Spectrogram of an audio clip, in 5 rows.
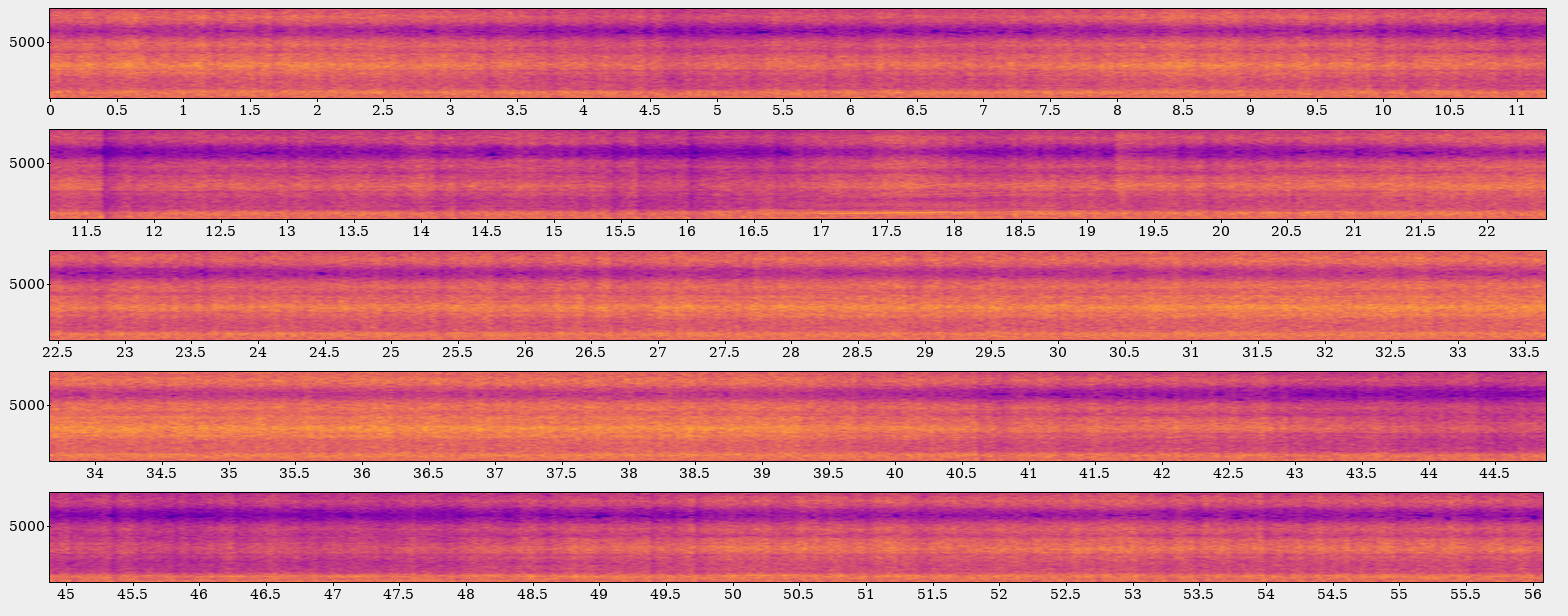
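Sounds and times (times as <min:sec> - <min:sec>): wind and road noise: 0:00.0 - 0:56.0
rotary engine revving: 0:12.7 - 0:22.8, 0:43.7 - 0:53.8.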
